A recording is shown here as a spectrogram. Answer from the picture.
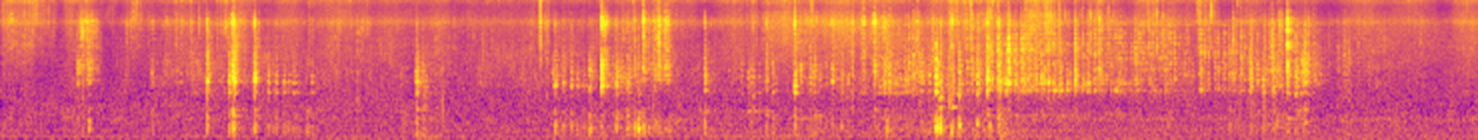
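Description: Fishing nets and plastic net floats being handled on a quay: scattered light knocks and clatter with rustling, busiest in the second half.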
